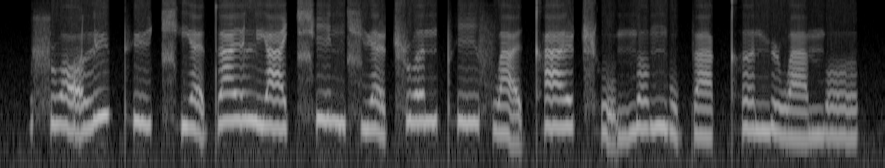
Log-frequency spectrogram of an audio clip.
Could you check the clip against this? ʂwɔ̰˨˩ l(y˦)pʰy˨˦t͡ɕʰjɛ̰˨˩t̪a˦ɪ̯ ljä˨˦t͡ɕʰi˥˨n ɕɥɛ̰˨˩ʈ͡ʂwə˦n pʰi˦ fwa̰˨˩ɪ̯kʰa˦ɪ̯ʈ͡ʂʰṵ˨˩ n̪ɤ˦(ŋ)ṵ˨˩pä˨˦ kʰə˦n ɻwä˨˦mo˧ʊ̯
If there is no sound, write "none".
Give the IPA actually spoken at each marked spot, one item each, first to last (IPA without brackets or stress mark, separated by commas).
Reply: y˦, ŋ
